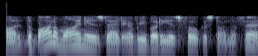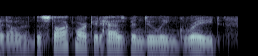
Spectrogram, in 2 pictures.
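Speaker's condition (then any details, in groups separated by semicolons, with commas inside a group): No condition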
